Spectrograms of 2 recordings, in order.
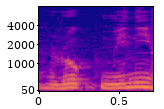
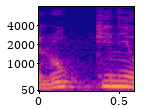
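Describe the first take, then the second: First: রুক্মিণী said "rukmini", with audible m; m pronounced. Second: রুক্মিণী said "rukkini", no m; doubled k. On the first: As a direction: keep the ম in রুক্মিণী: "ruk-mi-ni". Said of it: "কখনোই এটা রুক্মিণী হবে না". (রুক্মিণী-তে ম স্পষ্ট, "রুকমিনি") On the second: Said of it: "এটাকে রুক্মিণী উচ্চারণ করতে হবে". (রুক্মিণী-র ম বাদ দিয়ে "রুক্কিনি" উচ্চারণ) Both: Shown as a demonstration.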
